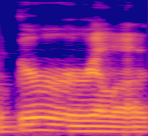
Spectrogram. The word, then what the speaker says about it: GRRR'ILLA: Following Chilla Gorilla, we have Gorilla Grimes, and just so you know, that is spelled GRRR apostrophe ILLA Grimes, so Gorilla Grimes.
